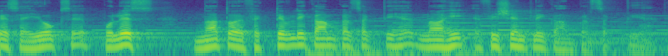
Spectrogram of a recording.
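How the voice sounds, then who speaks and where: The voice has ordinary pitch variation, with music in the background. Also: man. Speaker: police commissioner. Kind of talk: interview answer.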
